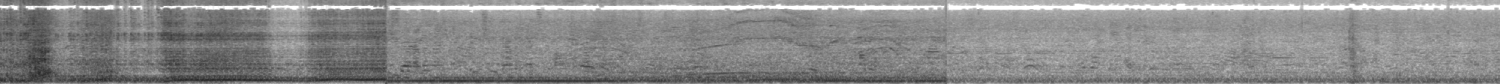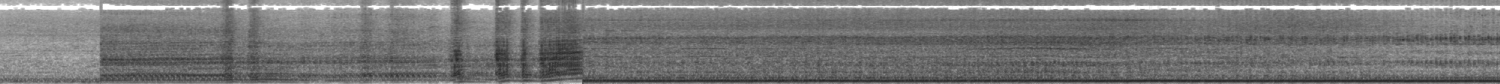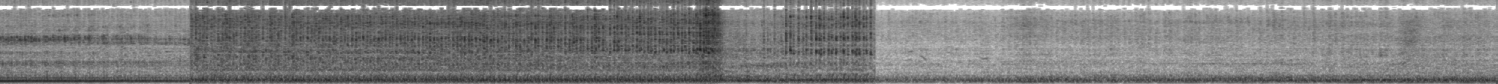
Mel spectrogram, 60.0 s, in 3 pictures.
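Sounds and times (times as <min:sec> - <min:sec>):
engine revving: 0:00.0 - 0:05.3, 0:21.4 - 0:41.2, 0:41.8 - 0:51.7
low engine rumble: 0:00.0 - 0:59.9
hot rod engine rolling past: 0:21.4 - 0:51.8, 0:53.3 - 0:59.9.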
